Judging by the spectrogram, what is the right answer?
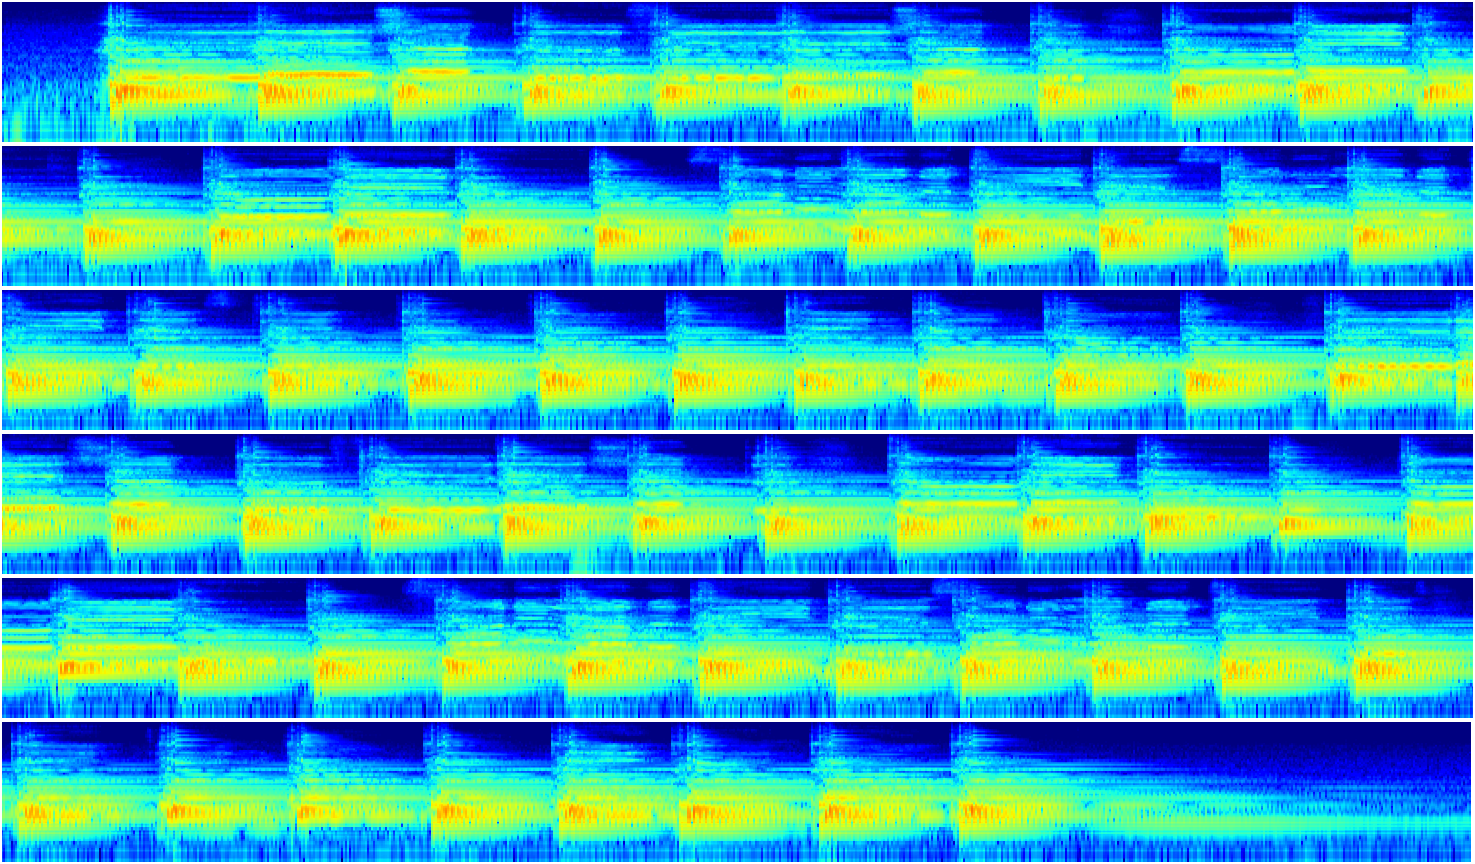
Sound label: Uke; freres Jacques; Uke book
